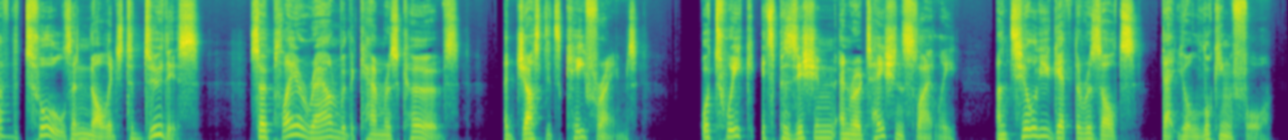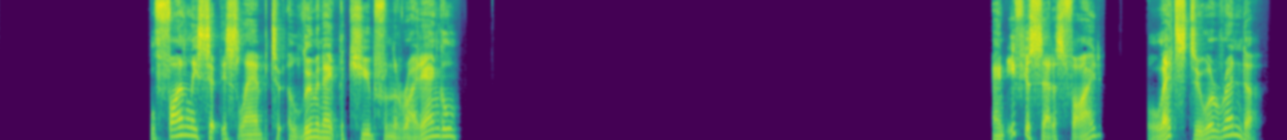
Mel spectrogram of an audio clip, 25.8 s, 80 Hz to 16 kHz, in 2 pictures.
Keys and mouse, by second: 0.9 space, 1.9 space, 3.0 middle click, 3.4 middle click, 3.8 g, 3.8 x, 4.5 g, 4.5 x, 5.0 Right, 5.1 Right, 5.6 g, 5.6 x, 6.0 ctrl+Left, 6.2 click, 6.7 g, 6.7 x, 6.9 Right, 7.0 Right, 7.1 Right, 7.1 Left, 7.2-7.6 Right, 7.9-8.9 drag, 8.9 Home, 9.4 click, 12.9 space, 13.8 click, 17.7 g, 19.8 click, 19.8 KP_0, 20.1 click, 20.8 click, 23.8 space.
